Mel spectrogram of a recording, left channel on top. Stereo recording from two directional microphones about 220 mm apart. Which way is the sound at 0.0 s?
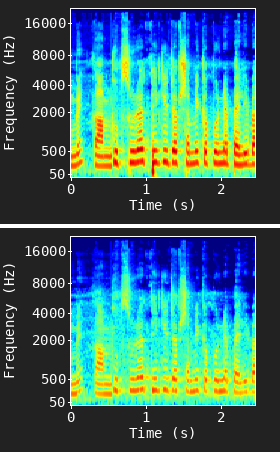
30° left (ahead or behind).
